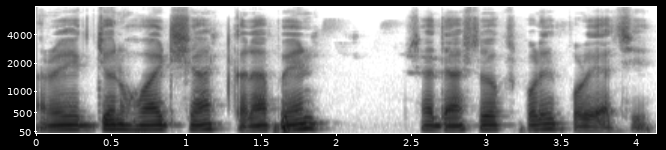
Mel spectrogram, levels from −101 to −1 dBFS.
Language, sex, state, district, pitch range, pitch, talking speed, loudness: Bengali, male, Assam, Hailakandi, 100-110 Hz, 105 Hz, 145 wpm, -17 LUFS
